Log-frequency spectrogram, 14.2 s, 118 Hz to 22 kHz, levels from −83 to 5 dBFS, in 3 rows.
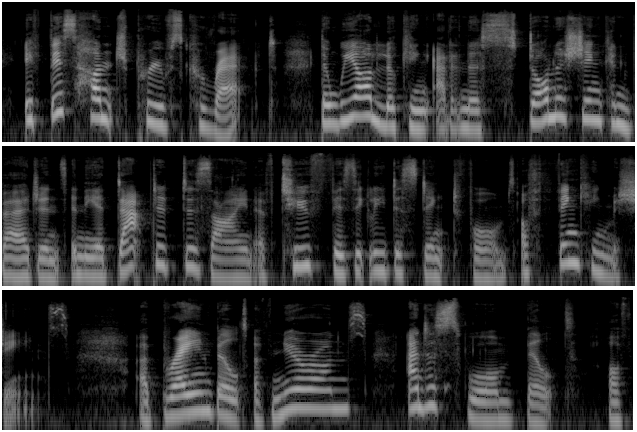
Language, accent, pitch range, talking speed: English, British, 190-265 Hz, 150 wpm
